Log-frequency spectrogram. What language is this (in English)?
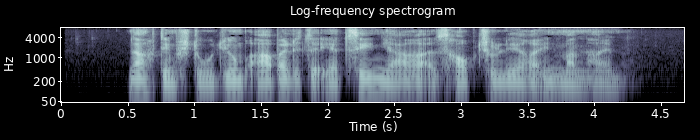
German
